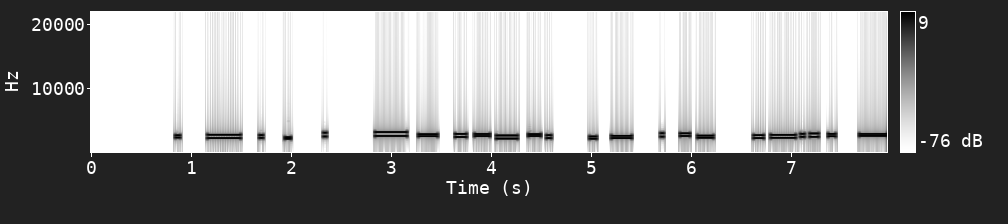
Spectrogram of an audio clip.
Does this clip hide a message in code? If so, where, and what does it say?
No, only pairs of high tones at irregular times.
